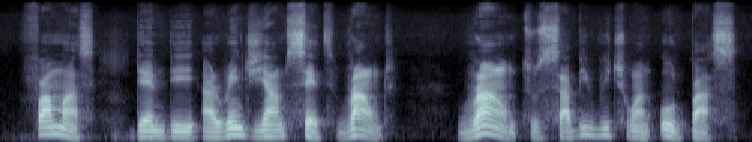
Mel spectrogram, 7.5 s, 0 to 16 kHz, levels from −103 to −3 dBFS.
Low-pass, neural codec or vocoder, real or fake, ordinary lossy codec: 14.4 kHz; none; real; none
